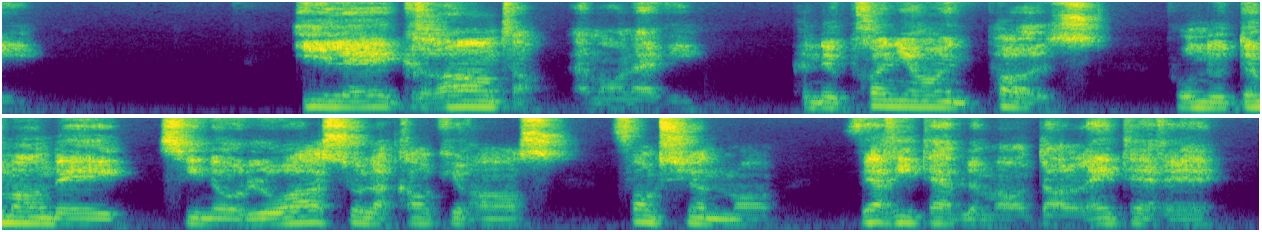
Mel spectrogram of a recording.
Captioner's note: repeats in French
